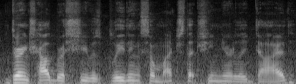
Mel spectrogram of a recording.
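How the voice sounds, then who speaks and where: In a casual interview, a twenty-something guest born in Texas shares his life story, restarting often and using many fillers. He talks fairly quickly in a mid-range, slightly mellow voice, and there's a little hiss or hum.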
